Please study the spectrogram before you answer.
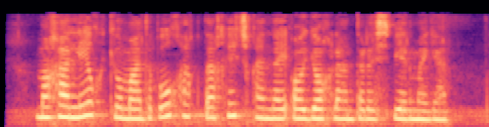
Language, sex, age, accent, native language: Uzbek, female, 19-29, Xorazm, Uzbek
